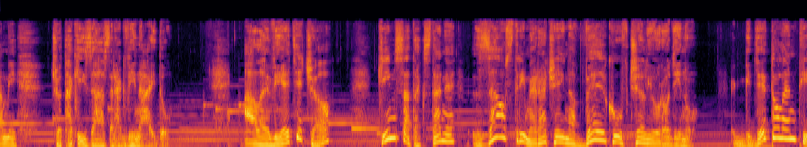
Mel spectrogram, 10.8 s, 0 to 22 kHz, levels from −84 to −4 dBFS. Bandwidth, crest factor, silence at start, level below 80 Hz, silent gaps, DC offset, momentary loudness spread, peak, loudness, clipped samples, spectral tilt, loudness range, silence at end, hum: 12.5 kHz; 14 dB; 0 s; -28 dBFS; none; under 0.1%; 12 LU; -4 dBFS; -17 LUFS; under 0.1%; -4 dB/octave; 3 LU; 0 s; none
